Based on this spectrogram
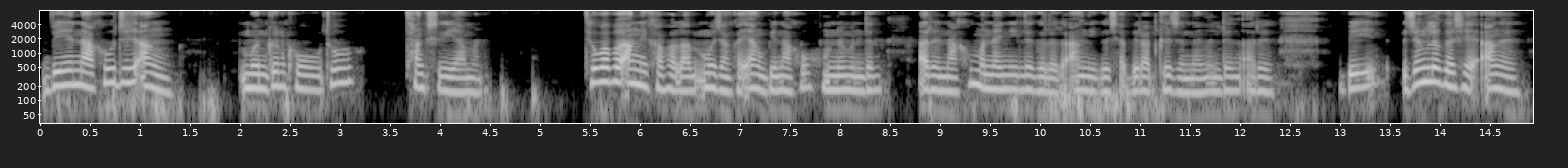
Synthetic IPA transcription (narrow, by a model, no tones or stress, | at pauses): benakʰɯwdiaŋ | mɯnɡɯnkʰɯwtʰɔ | tʰaŋsiɡɯjamɯn | tʰewbabɯʔaŋnikʰapʰalamɯzaŋkʰa̰jaŋbenakʰɯwhɔmnɯmɯndɯŋ | a̰ɾɯnakʰɯwmɯnːajnilɯɡɯlɯɡɯ̰a̰ŋniɡɯsa̰biɾat̚ɡɯzɯŋnajmɯndɯŋa̰ɾɯ | bezɯŋlɯɡɯs̬ḛʔa̰ŋɯ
